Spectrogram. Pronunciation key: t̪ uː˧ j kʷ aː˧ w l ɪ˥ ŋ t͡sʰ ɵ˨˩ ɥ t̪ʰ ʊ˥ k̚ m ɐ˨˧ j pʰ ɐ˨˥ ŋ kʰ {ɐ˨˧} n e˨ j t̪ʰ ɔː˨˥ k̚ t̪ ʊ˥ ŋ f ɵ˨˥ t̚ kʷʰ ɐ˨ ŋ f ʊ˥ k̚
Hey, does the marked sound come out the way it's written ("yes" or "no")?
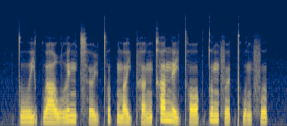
no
